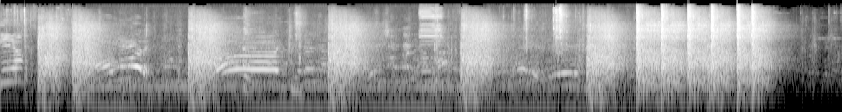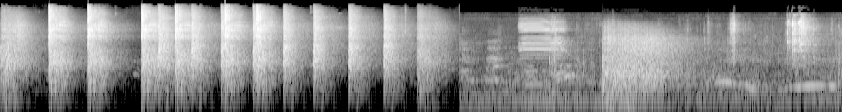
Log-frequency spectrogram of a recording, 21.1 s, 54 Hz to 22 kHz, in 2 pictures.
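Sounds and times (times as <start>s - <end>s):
rapid pistol shots: 0.4s - 1.3s, 2.3s - 2.9s, 4.1s - 4.7s, 5.7s - 6.4s, 7.3s - 9.8s, 10.5s - 16.2s.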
